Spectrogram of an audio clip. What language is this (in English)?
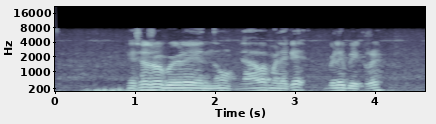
Kannada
